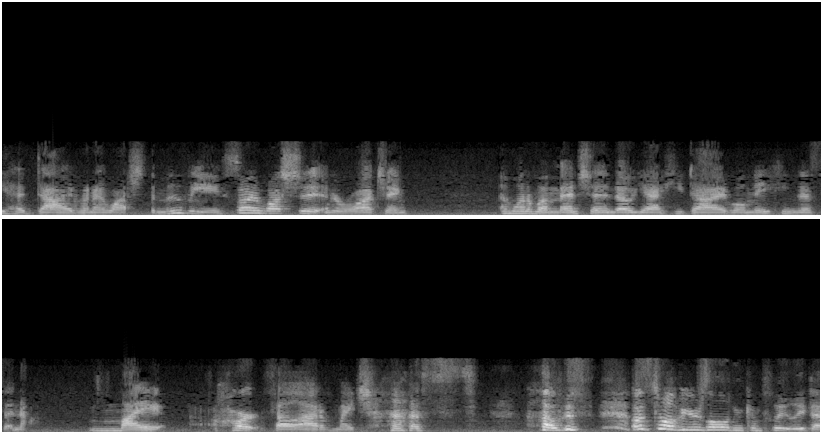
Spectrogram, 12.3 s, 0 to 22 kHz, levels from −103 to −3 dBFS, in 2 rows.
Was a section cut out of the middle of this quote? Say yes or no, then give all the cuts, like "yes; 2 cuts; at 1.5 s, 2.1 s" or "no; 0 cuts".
yes; 1 cut; at 2.4 s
